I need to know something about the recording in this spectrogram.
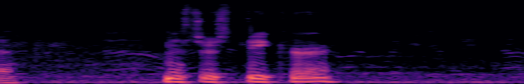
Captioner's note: speaking French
